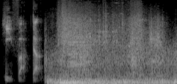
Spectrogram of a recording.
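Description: A bomb explodes with a heavy blast.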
